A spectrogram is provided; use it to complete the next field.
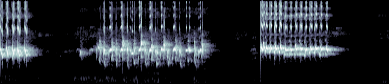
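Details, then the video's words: Lively sooty-headed bulbul song, played to train and lure other birds: a short opening phrase, then long rattling trills of bright chirping notes lasting about two seconds each, with gaps between them. "suara trucukan gacor COR buat masteran / pancingan trucukan agar burung trucuk gacor"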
